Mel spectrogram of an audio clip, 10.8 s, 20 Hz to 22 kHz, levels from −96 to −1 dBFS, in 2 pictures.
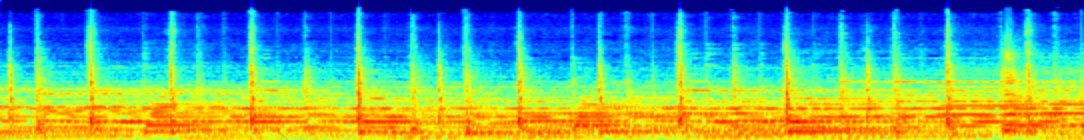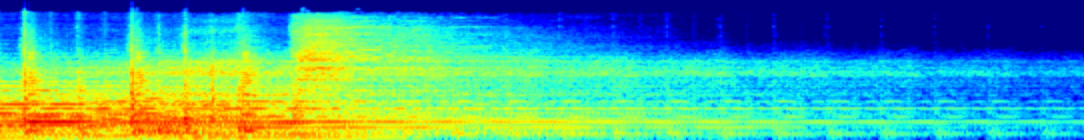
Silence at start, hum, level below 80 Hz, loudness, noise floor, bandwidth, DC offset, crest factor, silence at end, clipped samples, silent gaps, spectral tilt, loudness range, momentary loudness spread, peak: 0 s; none; -40 dBFS; -14 LUFS; -50 dBFS; 17 kHz; under 0.1%; 16 dB; 1.75 s; under 0.1%; none; -5 dB/octave; 10 LU; 16 LU; 0 dBFS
